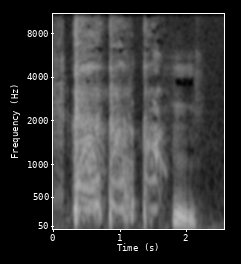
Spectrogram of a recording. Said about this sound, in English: I'm going to cough here.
